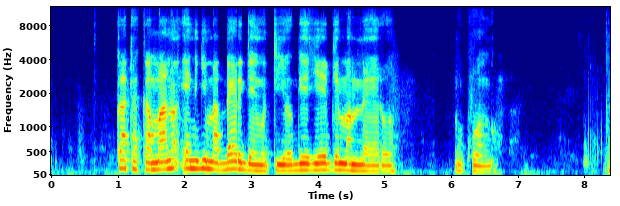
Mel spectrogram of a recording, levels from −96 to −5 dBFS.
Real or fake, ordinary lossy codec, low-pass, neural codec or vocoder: fake; Opus, 16 kbps; 10.8 kHz; codec, 44.1 kHz, 3.4 kbps, Pupu-Codec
